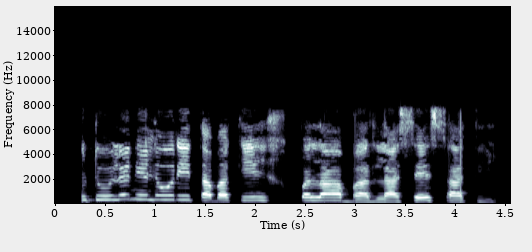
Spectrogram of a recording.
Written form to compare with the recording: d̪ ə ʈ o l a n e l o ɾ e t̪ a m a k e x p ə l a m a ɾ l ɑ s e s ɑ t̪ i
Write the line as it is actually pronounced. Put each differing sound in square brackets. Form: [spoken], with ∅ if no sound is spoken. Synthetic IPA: d̪ ə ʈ o l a n e l o ɾ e t̪ a [b] a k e x p ə l a [b] a ɾ l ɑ s e s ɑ t̪ i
